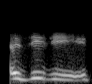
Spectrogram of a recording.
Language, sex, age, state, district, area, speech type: Urdu, female, 30-45, Uttar Pradesh, Aligarh, urban, conversation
